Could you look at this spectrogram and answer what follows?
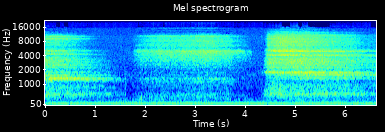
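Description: Slow, deep breaths during a guided sophrology relaxation session: a long airy exhale, a quiet pause, then another soft hissing breath, close and intimate with no talk.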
